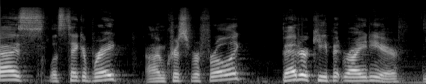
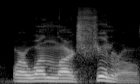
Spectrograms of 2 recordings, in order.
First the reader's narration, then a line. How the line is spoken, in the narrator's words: Sydney grunted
